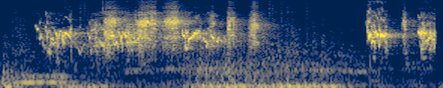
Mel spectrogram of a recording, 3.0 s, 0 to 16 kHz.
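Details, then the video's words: Budgies chirping during a fight, recorded October 25, 2023: dense, scratchy high chatter and quick squeaky notes, a pause, then a final burst of sharp chirps near the end. "Budgies chirping sounds | Budgies fight"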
